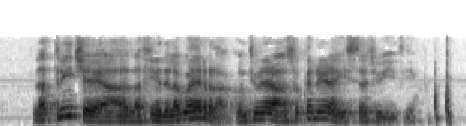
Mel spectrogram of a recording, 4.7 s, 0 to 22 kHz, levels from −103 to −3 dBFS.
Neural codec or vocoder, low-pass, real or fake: none; 7.2 kHz; real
